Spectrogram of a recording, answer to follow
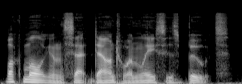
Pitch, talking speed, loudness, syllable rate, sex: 85 Hz, 200 wpm, -17 LUFS, 5.4 syllables/s, male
